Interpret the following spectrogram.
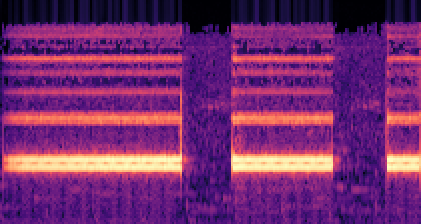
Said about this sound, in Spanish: No hace falta tener ninguna aplicación para recibir en tu móvil el mensaje Es Alert. ¿Recuerdas cómo suena?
